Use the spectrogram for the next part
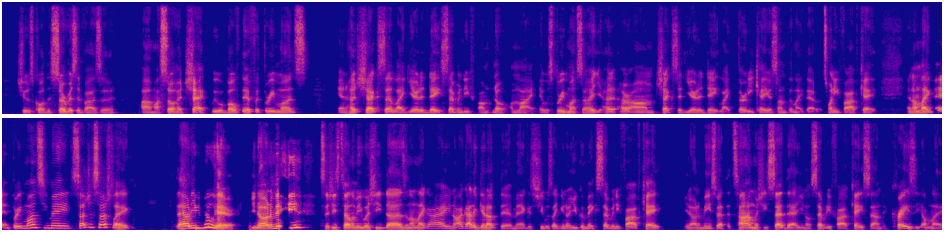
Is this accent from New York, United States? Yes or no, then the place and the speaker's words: yes; West Hempstead, New York, United States; I grew up in Long Island, West Hempstead, Lakeview to be exact.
